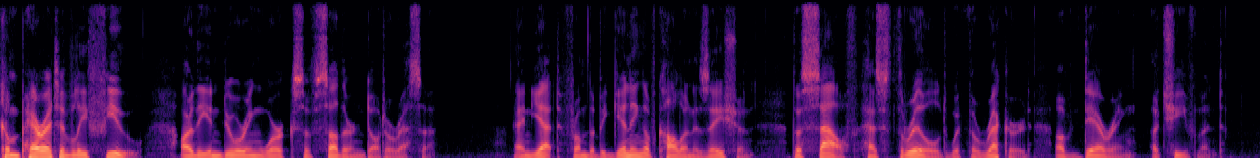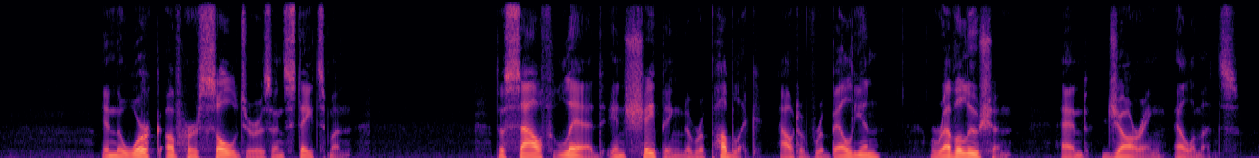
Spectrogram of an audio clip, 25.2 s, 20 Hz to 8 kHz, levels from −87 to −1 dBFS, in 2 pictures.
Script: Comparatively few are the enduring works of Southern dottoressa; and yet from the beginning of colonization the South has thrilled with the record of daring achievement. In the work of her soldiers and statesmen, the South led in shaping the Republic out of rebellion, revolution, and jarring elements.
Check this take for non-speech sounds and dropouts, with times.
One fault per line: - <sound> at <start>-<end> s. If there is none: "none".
none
